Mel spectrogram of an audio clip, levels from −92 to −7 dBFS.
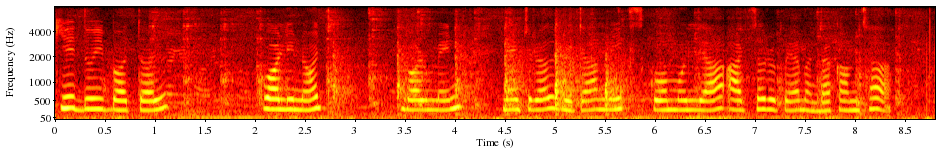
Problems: constant background noise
